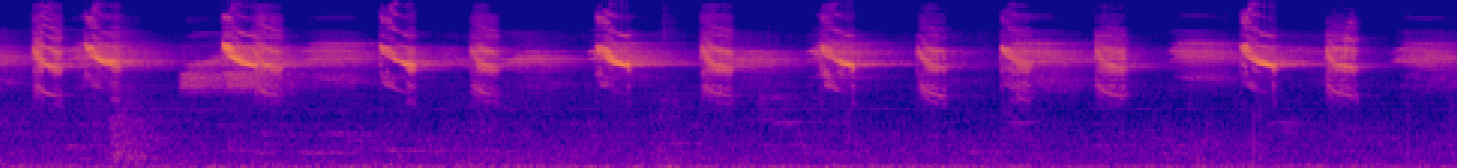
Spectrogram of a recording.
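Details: Nestling warbling white-eyes begging for food and calling the flock: a steady series of short, high, squeaky chirps, about one per second, each slurring down in pitch.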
